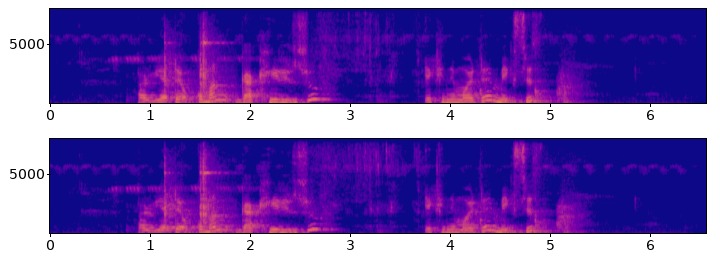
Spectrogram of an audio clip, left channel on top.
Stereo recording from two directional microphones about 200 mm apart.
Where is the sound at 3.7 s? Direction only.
40° left (ahead or behind).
